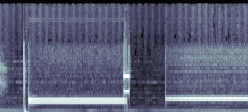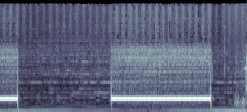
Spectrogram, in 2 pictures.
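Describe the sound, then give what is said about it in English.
A steady two-tone telephone dial tone for about two seconds, then two evenly spaced ringback tones of an outgoing call, each ringing around two seconds with pauses between. No voices. “Let's give him a phone call and let's see what happens, okay?”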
